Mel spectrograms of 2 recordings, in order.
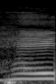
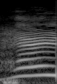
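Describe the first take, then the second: First: The voice is relaxed at a comfortable pitch. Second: The voice is pushed up high and strained. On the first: The speaker calls it right. "that's the quality that you want your voice to have" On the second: The speaker calls it wrong. "go above their optimum pitch level... straining your voice, pushing your voice"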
